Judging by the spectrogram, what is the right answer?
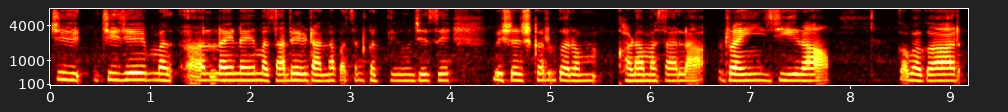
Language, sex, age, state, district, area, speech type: Hindi, female, 30-45, Madhya Pradesh, Ujjain, urban, spontaneous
